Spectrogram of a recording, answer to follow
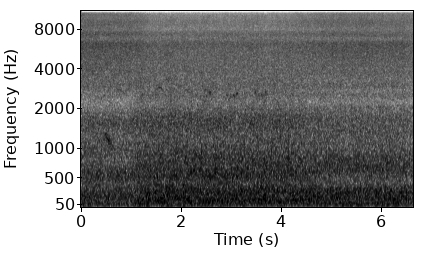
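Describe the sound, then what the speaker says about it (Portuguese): Large waterfalls on the Corda and Mearim rivers near Barra do Corda, Maranhão, pour with a steady, dense roar of rushing water that stays loud and unbroken throughout, with no talking. "Imensas quedas d'água."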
